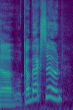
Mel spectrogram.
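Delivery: tripping over words, very high. Game master voicing the blushing gnome as the players walk out: stammering, flustered. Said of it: "he's like he stammers".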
